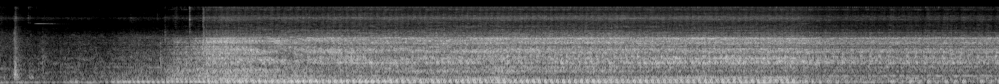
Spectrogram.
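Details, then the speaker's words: Honda Beat scooter idling: harsh, rattly, dry-bearing roar that persists with the CVT removed, so it comes from a worn bearing inside the engine. "suara berisik itu seperti ini ini suara berisiknya sumbernya dari bearing"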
